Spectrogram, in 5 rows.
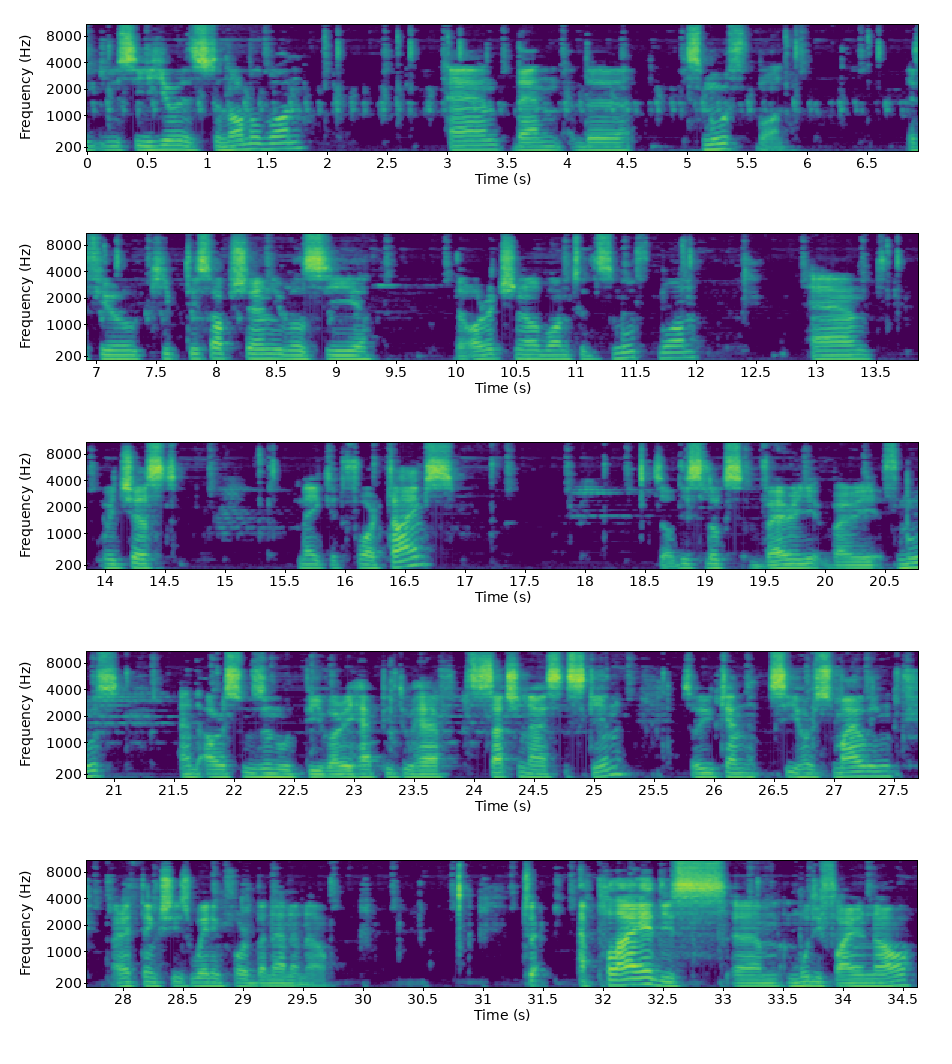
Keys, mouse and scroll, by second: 2.0 click, 2.6 click, 3.0 click, 5.8 click, 6.5 click, 7.1 click, 11.9 click, 13.6 click, 14.4 click, 15.3 click, 16.2-17.4 middle drag, 18.2-19.8 middle drag, 21.2-21.6 scroll up 2, 21.8-23.5 middle drag, 23.5-23.9 scroll down 3, 23.9-25.8 middle drag, 26.9 click, 27.9-29.9 drag, 32.7 click.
